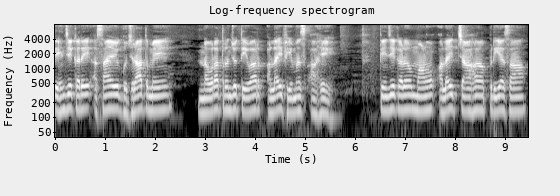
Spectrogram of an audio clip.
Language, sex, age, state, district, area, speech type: Sindhi, male, 30-45, Gujarat, Surat, urban, spontaneous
